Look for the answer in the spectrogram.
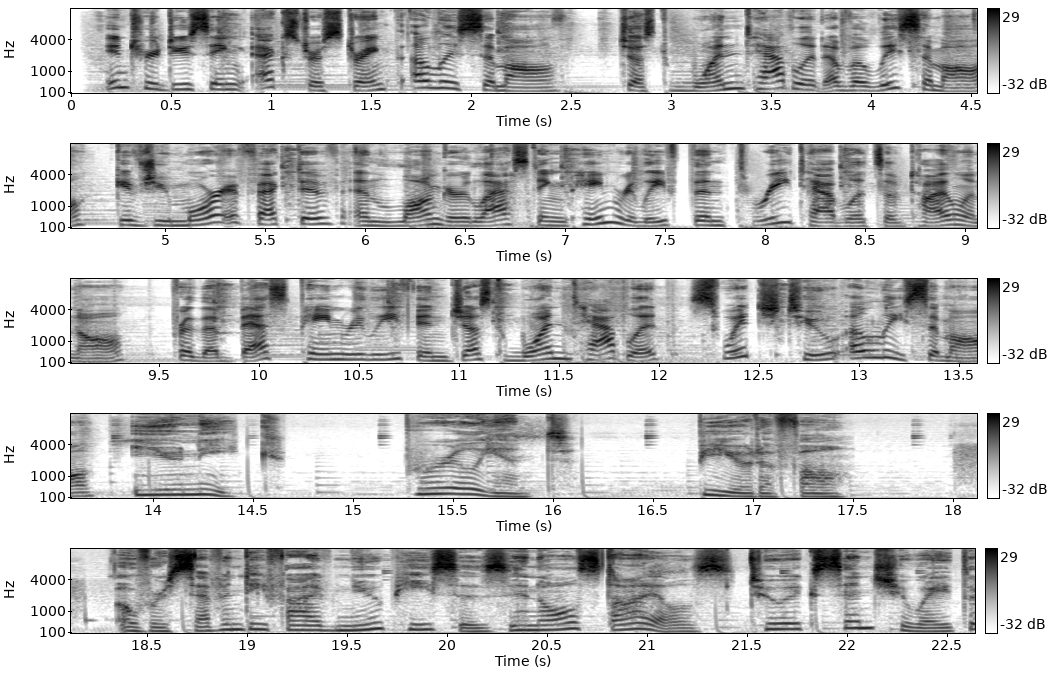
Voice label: Commercial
